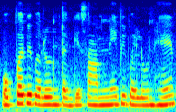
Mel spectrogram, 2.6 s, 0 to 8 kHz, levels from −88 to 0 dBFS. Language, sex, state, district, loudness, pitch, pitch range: Hindi, female, Madhya Pradesh, Dhar, -15 LUFS, 205 Hz, 200-215 Hz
